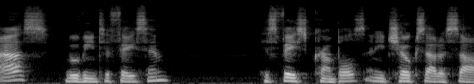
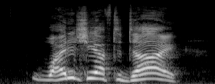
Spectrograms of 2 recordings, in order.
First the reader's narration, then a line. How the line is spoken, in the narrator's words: Hagden moans into Paula's shoulder between rough sobs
